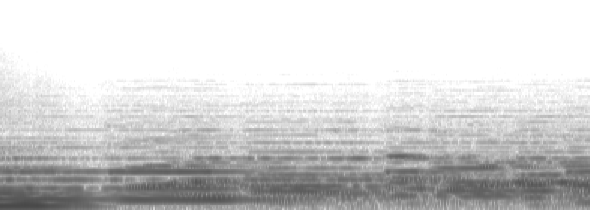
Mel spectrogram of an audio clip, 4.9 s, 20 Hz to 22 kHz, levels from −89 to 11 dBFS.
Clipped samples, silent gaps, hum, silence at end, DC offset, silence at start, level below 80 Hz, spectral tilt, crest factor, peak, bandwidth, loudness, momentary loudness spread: under 0.1%; none; none; 0 s; under 0.1%; 0 s; -38 dBFS; -11.5 dB/octave; 14 dB; -12 dBFS; 4.2 kHz; -27 LUFS; 6 LU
